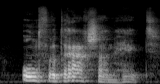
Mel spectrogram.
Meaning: intolerance
- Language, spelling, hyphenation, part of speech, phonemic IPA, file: Dutch, onverdraagzaamheid, on‧ver‧draag‧zaam‧heid, noun, /ˌɔɱvərˈdraxsamhɛit/, Nl-onverdraagzaamheid.ogg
